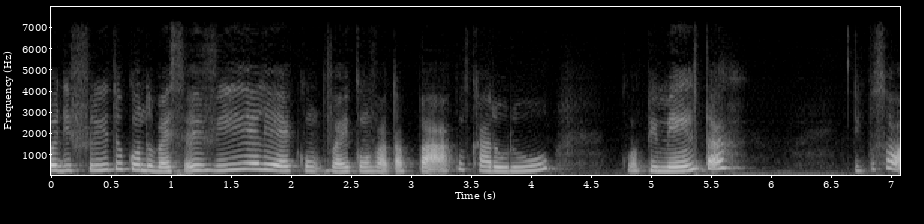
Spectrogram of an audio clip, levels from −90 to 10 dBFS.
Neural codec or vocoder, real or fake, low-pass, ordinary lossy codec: codec, 16 kHz in and 24 kHz out, 1 kbps, XY-Tokenizer; fake; 7.2 kHz; none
